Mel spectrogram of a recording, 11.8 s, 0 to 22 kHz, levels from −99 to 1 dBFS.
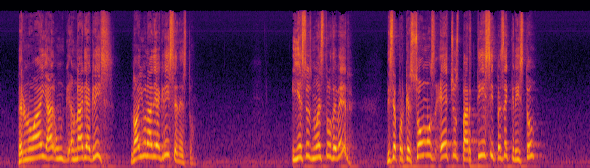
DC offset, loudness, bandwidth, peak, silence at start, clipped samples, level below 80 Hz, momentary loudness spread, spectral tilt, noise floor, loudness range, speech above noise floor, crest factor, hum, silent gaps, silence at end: under 0.1%; -18 LUFS; 17 kHz; -2 dBFS; 0.35 s; under 0.1%; -46 dBFS; 9 LU; -3 dB/octave; -53 dBFS; 4 LU; 35 dB; 18 dB; none; none; 1.1 s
